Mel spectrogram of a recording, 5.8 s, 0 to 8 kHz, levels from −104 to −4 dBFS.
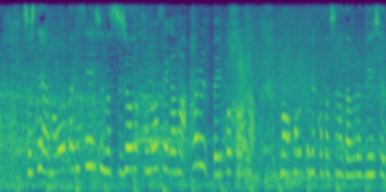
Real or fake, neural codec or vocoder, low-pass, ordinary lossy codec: fake; vocoder, 44.1 kHz, 80 mel bands, Vocos; 7.2 kHz; none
